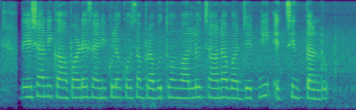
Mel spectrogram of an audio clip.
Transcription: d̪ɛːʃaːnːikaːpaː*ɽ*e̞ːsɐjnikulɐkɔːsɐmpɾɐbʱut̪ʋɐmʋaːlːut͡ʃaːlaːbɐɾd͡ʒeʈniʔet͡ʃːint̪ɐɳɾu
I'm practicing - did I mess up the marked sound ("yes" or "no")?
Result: no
